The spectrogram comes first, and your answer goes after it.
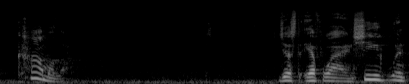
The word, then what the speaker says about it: Kamala: University now also our vice president is not pronounced Kamala Harris it's pronounced Kamala just FY and she went to uh Howard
